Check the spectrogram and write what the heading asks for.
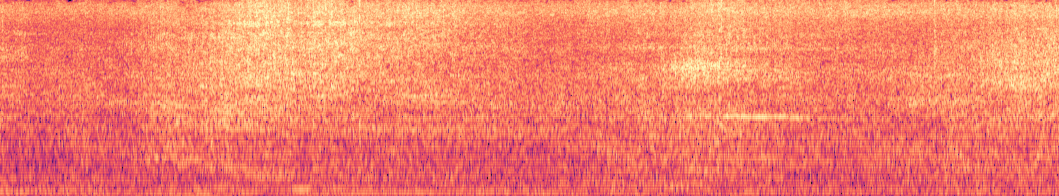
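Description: Motor vehicles, a van and a pickup truck, passing close by on the road: a steady low engine hum under a loud even rush of tyre and road noise.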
